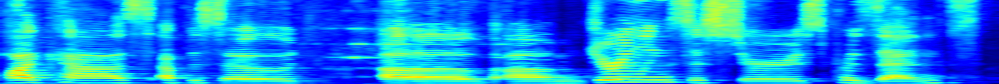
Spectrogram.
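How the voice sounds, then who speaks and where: A woman in her forties hosting a casual podcast conversation, chatty and quick to laugh. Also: medium pitch, fairly even intonation, faint music behind, poor audio. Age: 40s. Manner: chatty, laughs easily, uses lots of fillers. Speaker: podcast host. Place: home in Maine, US.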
